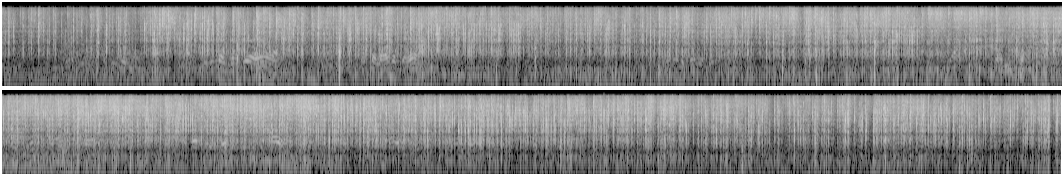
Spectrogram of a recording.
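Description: Wildfire burning through brush and undergrowth, crackling and popping in a dense, continuous run of small cracks, a little louder from about two seconds in.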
